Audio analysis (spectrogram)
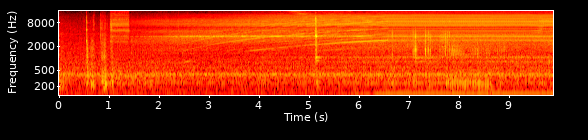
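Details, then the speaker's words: Western Digital Caviar 100GB IDE hard drive bought on eBay, first power-on after shipping: spindle whine rises smoothly to speed with a few brief head clicks during the startup seek test; the drive sounds healthy. "Okay, you heard it power up and it did a seek test. So, I'd assume this drive is probably okay."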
